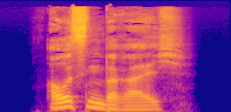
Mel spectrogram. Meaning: 1. exterior 2. outdoor area 3. outskirts 4. forecourt
- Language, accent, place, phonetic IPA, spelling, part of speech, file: German, Germany, Berlin, [ˈaʊ̯sn̩bəˌʁaɪ̯ç], Außenbereich, noun, De-Außenbereich.ogg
